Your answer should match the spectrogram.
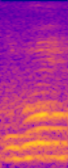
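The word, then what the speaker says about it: wrong: जैसे इसको हम लोग रोंग पढ़ते हैं, वरोंग नहीं पढ़ सकते। रोंग मतलब गलत होता है, क्योंकि W के बाद जो R आया था इसलिए W साइलेंट हो गया है।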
